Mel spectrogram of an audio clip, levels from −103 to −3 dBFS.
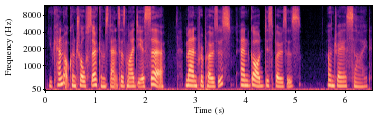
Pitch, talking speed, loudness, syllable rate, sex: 190 Hz, 130 wpm, -19 LUFS, 4.7 syllables/s, female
